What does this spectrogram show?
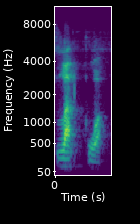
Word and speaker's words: Lapua: Like everyone's shooting like Blazer 22 or Ely or Lapua. Everyone's pretty much shooting the same, or SK. It puts everyone. Pronounced Lapua.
